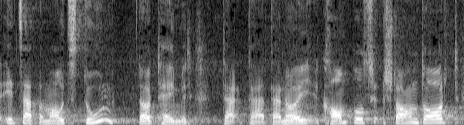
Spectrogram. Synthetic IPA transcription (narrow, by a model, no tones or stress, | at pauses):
ʔɪt͡sæb̥əmɑːlt͡st̪uːnd̥œthɛɪməɾ | d̥æd̥æd̥ænœʏkʰɑmpʊsʃtɑnd̪ɔrt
